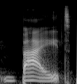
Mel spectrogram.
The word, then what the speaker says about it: bite: For instance, in France, you say bite, pronounced like beat, which means penis.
